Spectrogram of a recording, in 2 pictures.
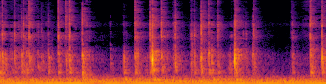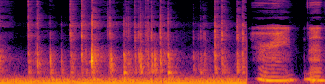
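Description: Rapid, steady keystrokes on a computer keyboard while someone writes a document. The typing is close and continuous over a low hum and stops abruptly near the end.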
